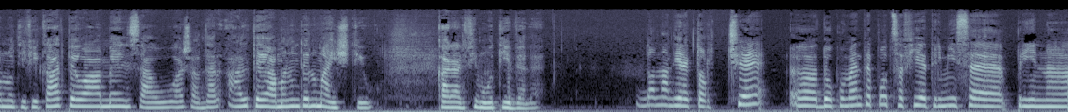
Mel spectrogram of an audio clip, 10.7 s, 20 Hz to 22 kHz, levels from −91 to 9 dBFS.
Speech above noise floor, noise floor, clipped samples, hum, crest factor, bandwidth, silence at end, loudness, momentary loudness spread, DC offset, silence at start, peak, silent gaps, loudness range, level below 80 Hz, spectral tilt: 23 dB; -40 dBFS; under 0.1%; none; 16 dB; 15.5 kHz; 0 s; -16 LUFS; 11 LU; under 0.1%; 0 s; -2 dBFS; none; 3 LU; -38 dBFS; -3.5 dB/octave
